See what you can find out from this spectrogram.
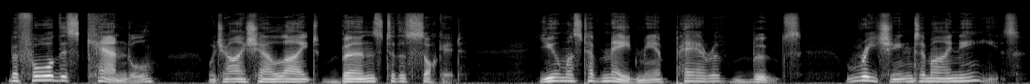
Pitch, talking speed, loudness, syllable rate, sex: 130 Hz, 140 wpm, -19 LUFS, 3.4 syllables/s, male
